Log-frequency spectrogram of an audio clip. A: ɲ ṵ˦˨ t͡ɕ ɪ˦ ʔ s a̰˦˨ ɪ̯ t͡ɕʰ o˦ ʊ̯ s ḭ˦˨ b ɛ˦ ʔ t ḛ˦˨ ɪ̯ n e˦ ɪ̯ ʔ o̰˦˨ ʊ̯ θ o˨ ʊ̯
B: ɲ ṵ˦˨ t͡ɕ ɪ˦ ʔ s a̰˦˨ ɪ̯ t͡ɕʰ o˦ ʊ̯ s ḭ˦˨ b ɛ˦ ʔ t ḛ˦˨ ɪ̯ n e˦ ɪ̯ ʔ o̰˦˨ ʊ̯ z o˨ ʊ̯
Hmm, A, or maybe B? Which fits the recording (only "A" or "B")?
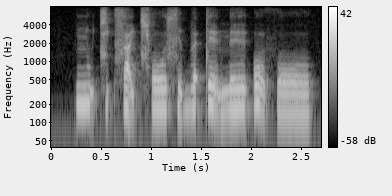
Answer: A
